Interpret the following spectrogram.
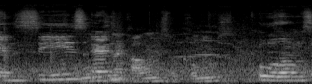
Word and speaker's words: coulomb: I looked up how it's supposed to be pronounced. Have you heard it Coulomb? No, but it looks like column. Yeah, I looked it up and it said Coulomb. Coulomb.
